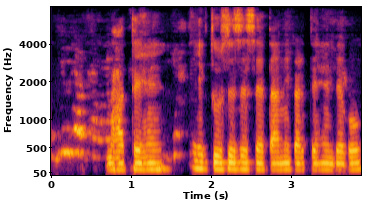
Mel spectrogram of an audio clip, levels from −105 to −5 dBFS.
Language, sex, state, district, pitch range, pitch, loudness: Hindi, male, Uttar Pradesh, Budaun, 110-125 Hz, 115 Hz, -21 LUFS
